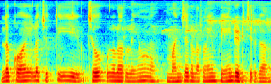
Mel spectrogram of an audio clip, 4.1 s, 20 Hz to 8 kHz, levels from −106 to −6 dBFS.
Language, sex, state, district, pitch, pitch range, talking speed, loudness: Tamil, male, Tamil Nadu, Kanyakumari, 140 Hz, 135-140 Hz, 130 wpm, -17 LUFS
